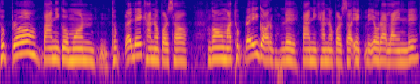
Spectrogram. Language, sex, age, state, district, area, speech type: Nepali, female, 60+, West Bengal, Kalimpong, rural, spontaneous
